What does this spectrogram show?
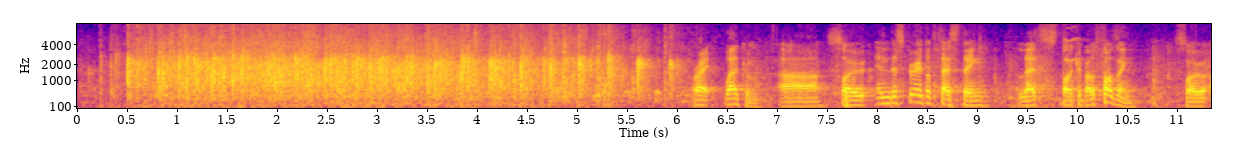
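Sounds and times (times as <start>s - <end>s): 
audience applause: 0.0s - 6.2s
speech: 6.2s - 11.3s.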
